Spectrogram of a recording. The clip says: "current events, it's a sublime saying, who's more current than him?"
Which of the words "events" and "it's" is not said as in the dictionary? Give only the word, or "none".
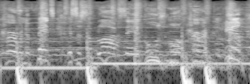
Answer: events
